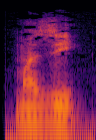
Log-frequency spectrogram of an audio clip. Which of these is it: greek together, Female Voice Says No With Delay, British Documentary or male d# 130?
greek together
